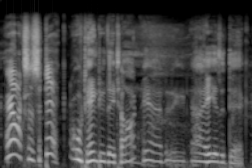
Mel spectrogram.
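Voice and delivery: high cartoon Mickey Mouse dog voice; talking dog. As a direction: squeak out the lines as the dog. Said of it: "Your dog sounds just like Mickey Mouse".

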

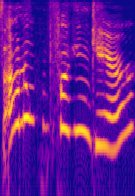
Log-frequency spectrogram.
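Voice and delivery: high, squealing mock outrage; outraged retort. Hiker brushes off woman's reassurance, high mock outrage. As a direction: snap back in an exaggerated high voice. Acts out her outraged reply.

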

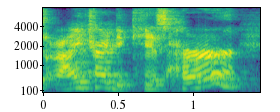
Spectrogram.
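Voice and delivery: high, drawn-out incredulous quote; acted disbelief. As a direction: play it aghast, slowly. Acts out J D's astonished line.

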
